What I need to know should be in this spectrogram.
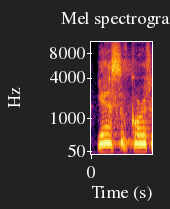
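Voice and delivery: ordinary talk

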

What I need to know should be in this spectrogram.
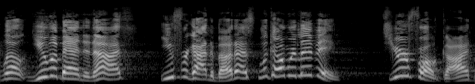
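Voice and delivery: put-on high, loud whiny complaint like a child; whining child. Gideon blaming God like a sulking child, loud whine. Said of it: "he kinda whines to him".

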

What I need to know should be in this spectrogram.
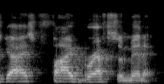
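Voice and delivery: ordinary talk, nothing marked

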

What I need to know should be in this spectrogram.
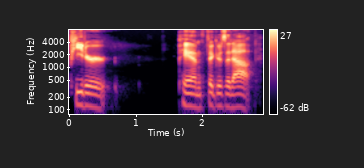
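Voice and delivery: ordinary delivery

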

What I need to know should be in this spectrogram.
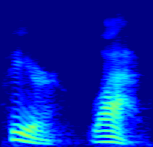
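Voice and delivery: ordinary talk

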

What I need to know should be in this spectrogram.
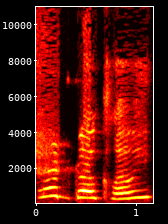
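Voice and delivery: high laughing cheer; excited cheer. Real, not acted. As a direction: cheer her on through laughter. Cheering friend's pronunciation.

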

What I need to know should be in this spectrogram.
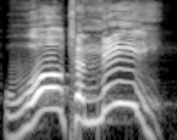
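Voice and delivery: very slow, loud, high anguished wail; anguished cry. Acted. Prophet before God's throne, slow anguished wail. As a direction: cry out in despair. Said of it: "I cried".

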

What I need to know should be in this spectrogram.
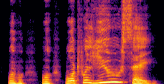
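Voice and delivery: high, stammering, frightened; stammering Piglet. A narrator's reading. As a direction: trip over the first words in fear.

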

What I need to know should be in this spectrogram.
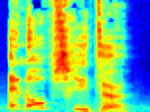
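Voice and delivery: high, loud yell; urgent high-pitched hurry-up. A narrator's reading. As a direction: yell it after him, pitched right up. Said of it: "gilt Chucky erachteraan".

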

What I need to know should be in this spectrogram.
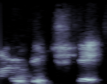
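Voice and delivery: high, hushed holy shit; sudden high astonished whisper; stunned. Retold or imitated. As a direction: gasp it out in disbelief. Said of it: "I'm like".

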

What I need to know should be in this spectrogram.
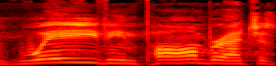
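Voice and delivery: ordinary talk, nothing marked

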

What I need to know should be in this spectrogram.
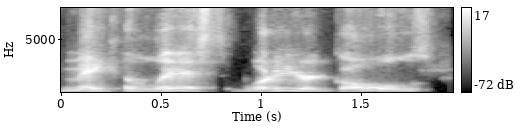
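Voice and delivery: high, lightly voiced lecturing mom; a hint of a tough-love mother laying out the rules; sounding like my mother. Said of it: "I sound like my mother".

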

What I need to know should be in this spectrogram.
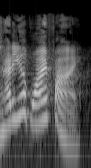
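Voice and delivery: put-on high squeaky old woman asking; old lady voice. Old lady on the plane pestering him, high and squeaky. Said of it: "She goes".

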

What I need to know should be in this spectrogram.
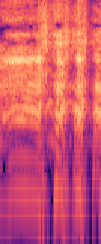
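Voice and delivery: best man laughing at his own toast, loud guffaw; drunk guffaw. Pretend. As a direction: laugh at your own crude joke. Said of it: "drunk best man douchebag".

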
